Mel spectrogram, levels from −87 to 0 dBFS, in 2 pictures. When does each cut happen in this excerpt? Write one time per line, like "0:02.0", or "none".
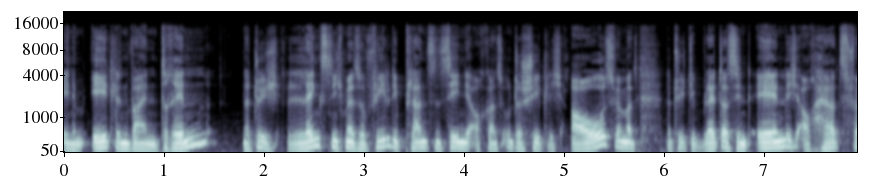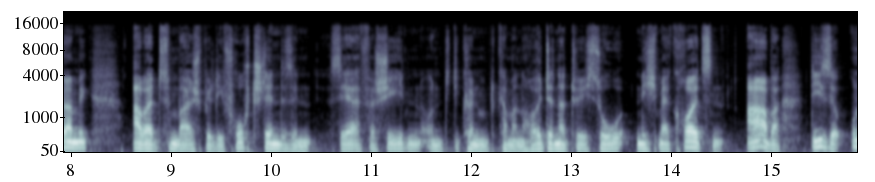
none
